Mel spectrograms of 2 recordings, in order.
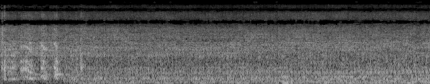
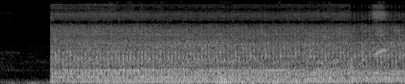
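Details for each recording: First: Toyota Fortuner diesel with 175,000 km starts and runs with busy clatter and a faint steady whistle rising toward the end; noisy turbo, removed for inspection, found dirt buildup. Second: Toyota Fortuner diesel, 175,000 km, after turbo was removed, found undamaged but dirty, cleaned and refitted: steady even idle rumble, turbo noise gone, no whistle.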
